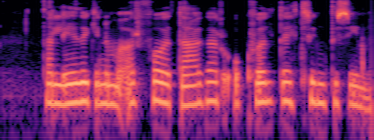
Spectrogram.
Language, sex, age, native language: Icelandic, female, 40-49, Icelandic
